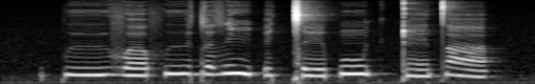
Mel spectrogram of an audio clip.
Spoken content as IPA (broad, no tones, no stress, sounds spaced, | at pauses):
p ɨː v ɐ f ɨː d ɐ z ĩ ʔ e ǀ e p ũː t͡ʃ ʈ ẽ t̪ ã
